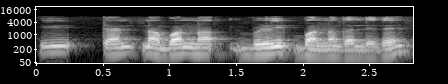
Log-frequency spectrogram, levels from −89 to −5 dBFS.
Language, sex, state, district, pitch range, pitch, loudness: Kannada, male, Karnataka, Koppal, 115-155 Hz, 120 Hz, -19 LUFS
